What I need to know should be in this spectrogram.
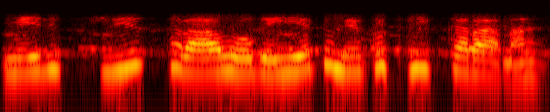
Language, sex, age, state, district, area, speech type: Hindi, female, 18-30, Madhya Pradesh, Hoshangabad, rural, conversation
